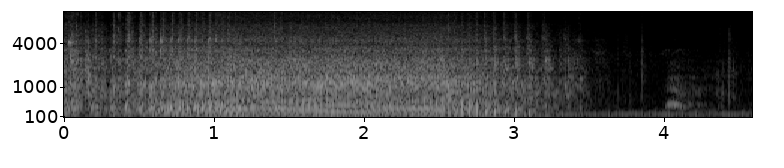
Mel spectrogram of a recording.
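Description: A Toro Personal Pace lawn mower engine starts and runs with a loud, close, buzzing high-pitched drone, then cuts down to a quieter idle with a small knock near the end.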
